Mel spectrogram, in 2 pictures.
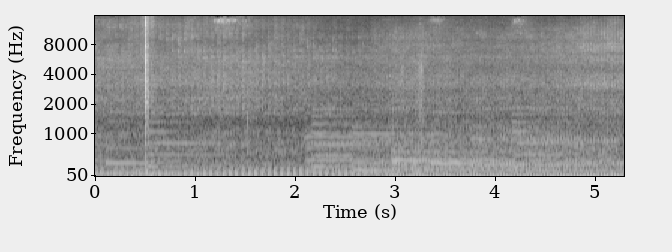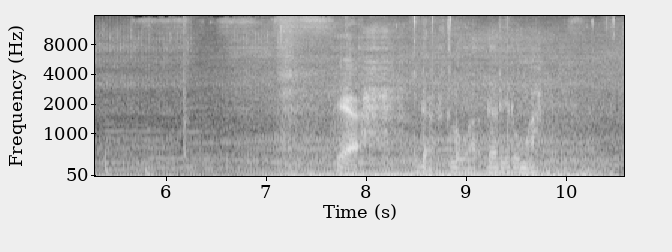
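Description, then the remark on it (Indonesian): A motorcycle engine, recorded on the motorcycle while riding, drones steadily throughout, its low hum swelling louder toward the end, with a person's voice talking over it in the later seconds. “semoga aja rekamannya bagus ya karena direkam di motor”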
